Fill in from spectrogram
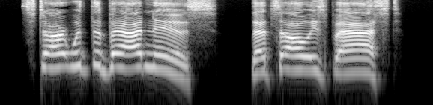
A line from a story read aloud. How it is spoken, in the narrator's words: Lavinia yelled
